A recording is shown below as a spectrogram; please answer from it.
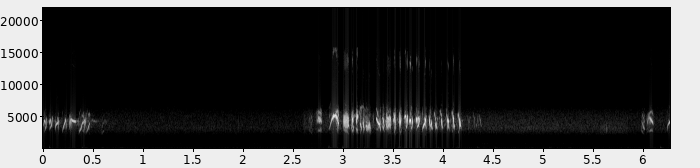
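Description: Marmora's warbler gives short, scratchy, high warbled bursts, one lasting over a second, separated by quiet pauses.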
